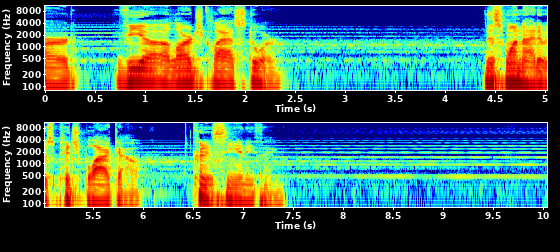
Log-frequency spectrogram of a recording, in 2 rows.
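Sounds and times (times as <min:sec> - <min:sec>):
ambient music drone: 0:00.0 - 0:10.0.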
